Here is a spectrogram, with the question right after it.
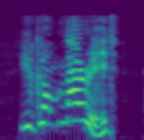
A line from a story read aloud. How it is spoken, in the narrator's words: Harry yelped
